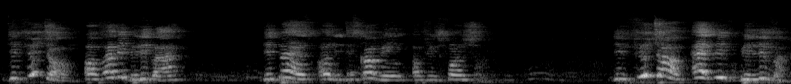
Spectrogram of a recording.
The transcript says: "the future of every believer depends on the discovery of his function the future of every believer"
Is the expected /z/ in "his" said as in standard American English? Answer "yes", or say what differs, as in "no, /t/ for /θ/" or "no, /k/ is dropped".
no, /s/ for /z/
